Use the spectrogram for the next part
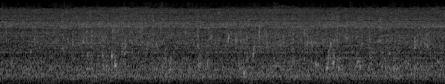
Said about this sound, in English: It's easy to clean out and rinse off.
